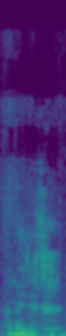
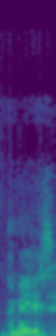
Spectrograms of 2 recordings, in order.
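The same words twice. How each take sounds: First: Said in the usual way. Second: Relieved, rising cry of victory; triumphant shout. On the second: Real, not acted. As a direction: celebrate making it. Reaching the shore.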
